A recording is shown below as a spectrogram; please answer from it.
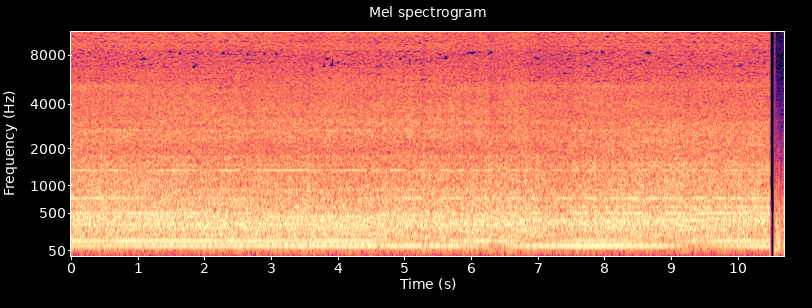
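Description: Tour boat's engine running steadily under way, a continuous low drone over the rush of water churned up in its wake.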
